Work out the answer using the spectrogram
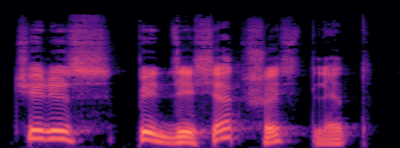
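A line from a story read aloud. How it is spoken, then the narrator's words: Calm man's answer. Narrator (Russian): спокойно ответил мужчина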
